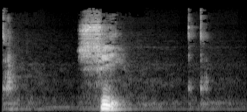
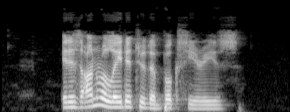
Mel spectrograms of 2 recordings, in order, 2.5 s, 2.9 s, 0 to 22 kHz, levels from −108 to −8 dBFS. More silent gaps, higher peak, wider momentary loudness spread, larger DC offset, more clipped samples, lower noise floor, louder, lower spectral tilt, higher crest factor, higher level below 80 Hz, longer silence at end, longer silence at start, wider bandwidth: neither; about the same, -4 dBFS vs -2 dBFS; first, 27 LU vs 15 LU; neither; neither; second, -67 dBFS vs -73 dBFS; about the same, -19 LUFS vs -19 LUFS; about the same, -4 dB/octave vs -5 dB/octave; about the same, 22 dB vs 20 dB; second, -64 dBFS vs -56 dBFS; first, 1.25 s vs 0.55 s; second, 0.05 s vs 0.65 s; first, 16 kHz vs 7.4 kHz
